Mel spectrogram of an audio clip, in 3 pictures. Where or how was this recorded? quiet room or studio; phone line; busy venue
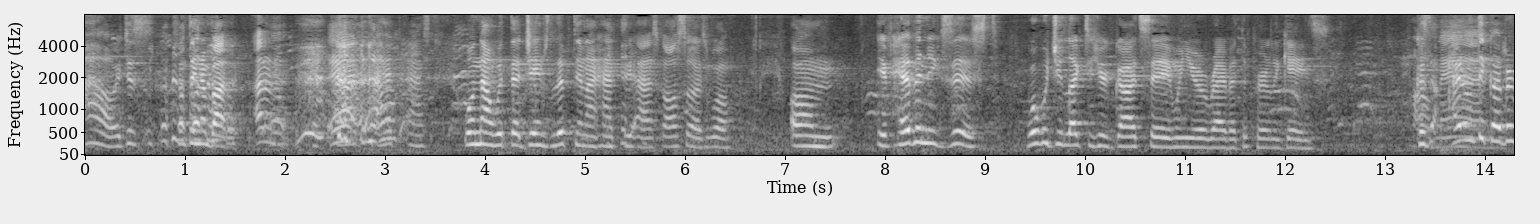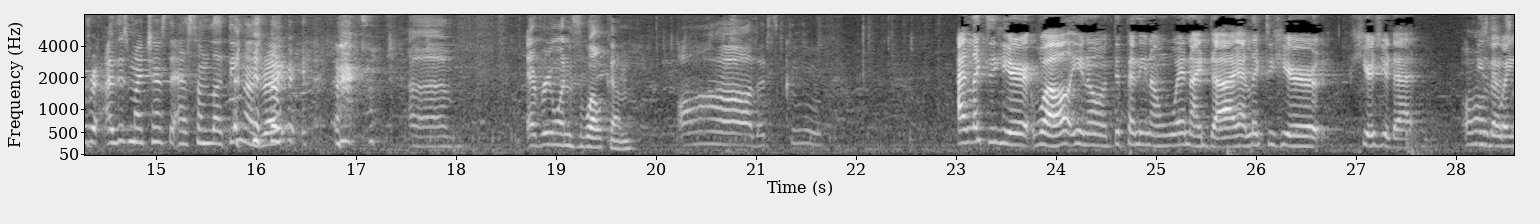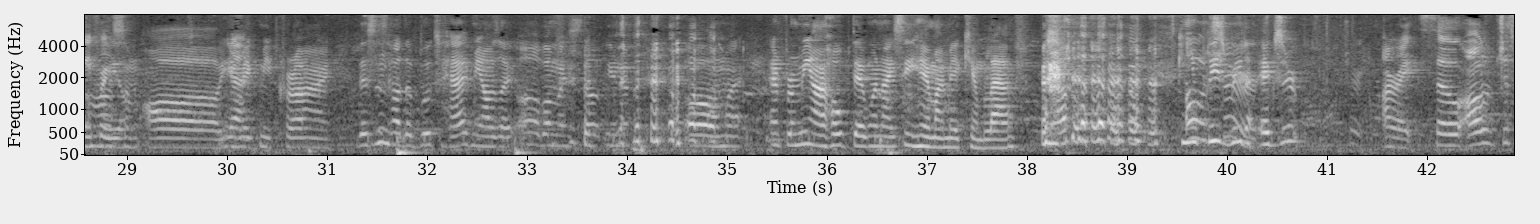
busy venue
